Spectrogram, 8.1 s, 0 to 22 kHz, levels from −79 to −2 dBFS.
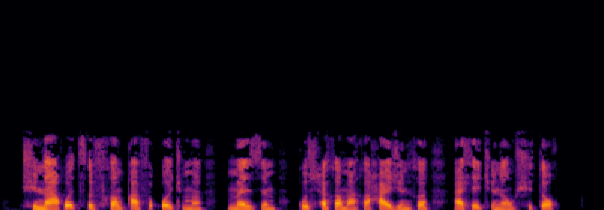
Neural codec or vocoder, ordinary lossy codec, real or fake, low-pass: none; MP3, 32 kbps; real; 10.8 kHz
